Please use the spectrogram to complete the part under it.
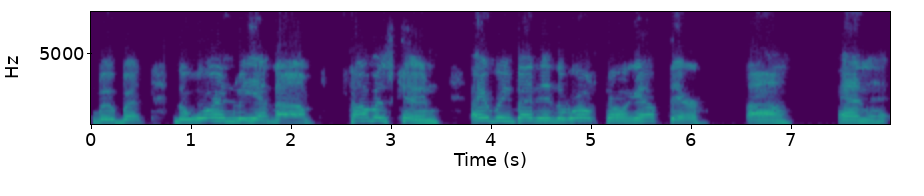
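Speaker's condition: ALS; wheelchair use when traveling

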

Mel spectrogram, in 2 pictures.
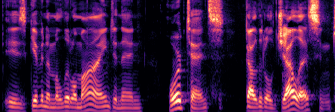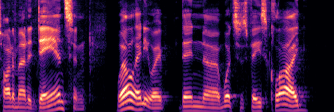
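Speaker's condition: No condition

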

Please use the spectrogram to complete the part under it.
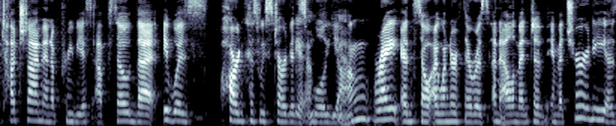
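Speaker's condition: Bilateral cleft lip and palate; congenital

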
